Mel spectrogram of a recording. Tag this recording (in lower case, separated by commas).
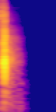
finger snapping, hands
